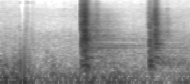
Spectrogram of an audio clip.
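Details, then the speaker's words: Jeep Wagoneer whose bought-in built engine died on the road after a noise from the passenger side low down: two heavy clunks with no cranking. The starter engages the flywheel but the engine is locked up. "That is to me the starter coming out engaging with the flywheel trying to turn it and it's not turning. It's just locked up."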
